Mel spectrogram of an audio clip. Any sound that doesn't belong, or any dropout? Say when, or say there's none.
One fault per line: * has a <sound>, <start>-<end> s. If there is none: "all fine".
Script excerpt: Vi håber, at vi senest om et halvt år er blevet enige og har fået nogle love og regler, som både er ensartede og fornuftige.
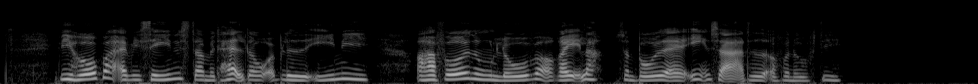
all fine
